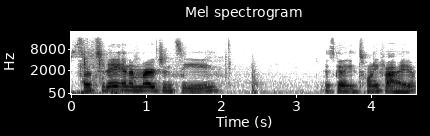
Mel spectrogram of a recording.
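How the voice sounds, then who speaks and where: A woman's fairly low voice at a very slow pace, with ordinary pitch variation. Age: 30s. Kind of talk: casual talk to camera. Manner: hesitant, stammering.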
